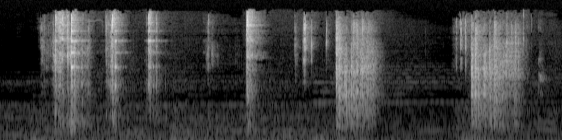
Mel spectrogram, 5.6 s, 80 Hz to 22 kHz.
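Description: Small hard objects clatter and rattle in a series of quick bursts as dice, including d8s, are scooped up and rolled onto a table for a spell's cold damage in a tabletop game. The sound is fairly crisp, and no one speaks.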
